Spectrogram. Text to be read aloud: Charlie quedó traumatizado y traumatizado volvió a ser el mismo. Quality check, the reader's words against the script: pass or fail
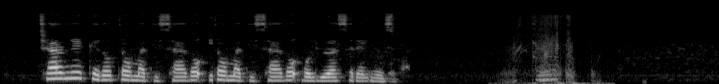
pass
